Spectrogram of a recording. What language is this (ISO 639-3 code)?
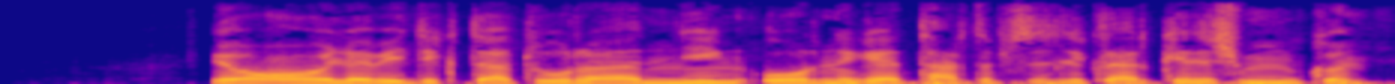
uzb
